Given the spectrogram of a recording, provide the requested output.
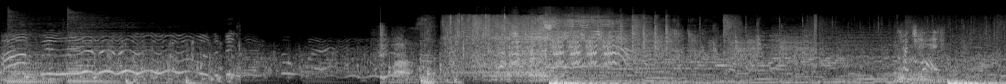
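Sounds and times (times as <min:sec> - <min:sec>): dense music: 0:00.2 - 0:10.0.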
